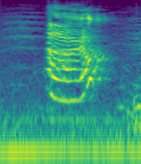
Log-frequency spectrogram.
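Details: A talking parrot at a parrot show at African Lion Safari mumbles a speech-like greeting, "how are you?", in a rich, harmonic voice.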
